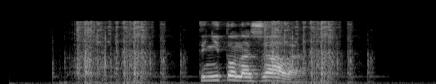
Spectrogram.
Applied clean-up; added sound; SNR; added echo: none; Cutlery, silverware; 6 dB; reverberation time 0.5 s.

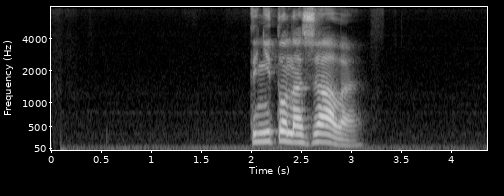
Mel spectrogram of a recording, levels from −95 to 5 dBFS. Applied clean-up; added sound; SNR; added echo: none; none; none; none.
